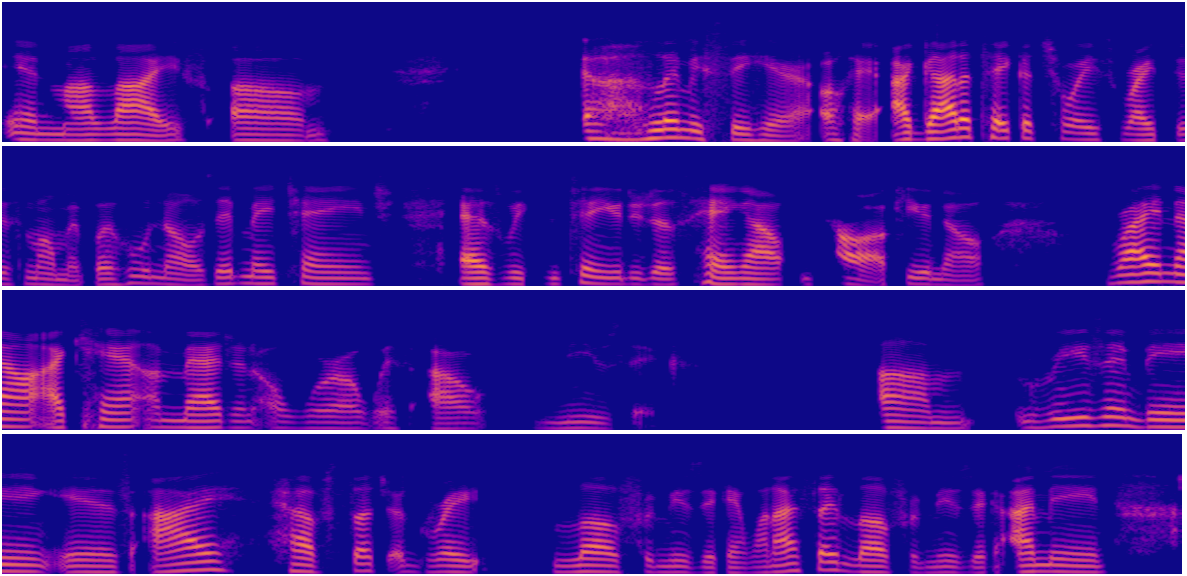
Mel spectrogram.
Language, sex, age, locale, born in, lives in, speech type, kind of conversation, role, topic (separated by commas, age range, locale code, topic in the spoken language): English, female, 55-59, en-US, United States, United States, conversation, unstructured, none, Would you rather live in a world without music or a world without movies?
